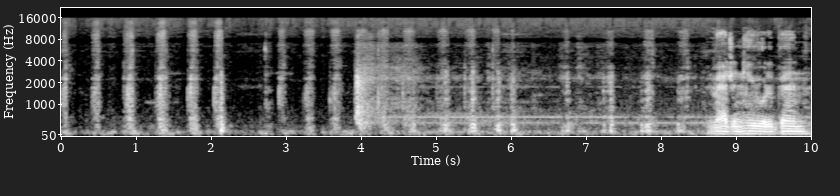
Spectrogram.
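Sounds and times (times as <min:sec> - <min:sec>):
pencil scratching on paper: 0:00.0 - 0:08.8
faint steady hum: 0:04.0 - 0:10.0.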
